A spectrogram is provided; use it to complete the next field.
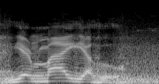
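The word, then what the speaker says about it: ירמיהו: Jeremiah, Yermayahu.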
